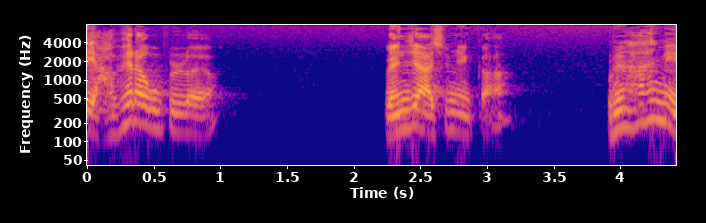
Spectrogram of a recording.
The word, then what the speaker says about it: 야훼: 발음해봐. 제호바? 진짜로? 넌 증인이라고 하면서 네가 믿는, 네가 증인이라고 하는 그 신의 이름 하나 제대로 발음 못하면서 무슨 증인이야. 우리 어린 시절에 하나님을 여호와라고 불렀습니다. 오늘날 목사님들의 설교 속에서 여호와라고 하나님의 이름을 부르시는 분들이 몇 분이나 있을 것 같습니까? 요즘 다 어떻게 부르죠? 야훼.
